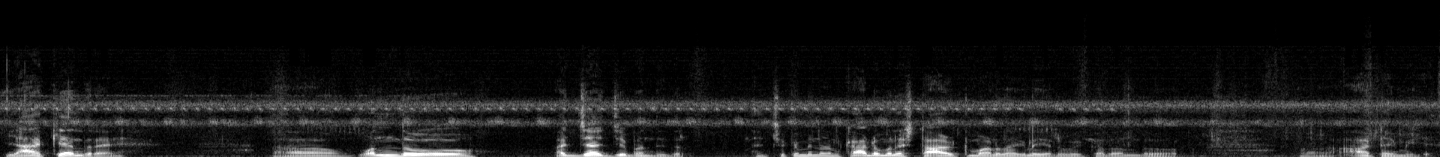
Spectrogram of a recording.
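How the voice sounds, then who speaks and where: A man's voice: medium pitch, measured pace, vocal fry, long pauses, dark tone. A man who runs a homestay, earnestly telling stories of his guests in a casual interview. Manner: earnest, reflective storyteller. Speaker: homestay owner.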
